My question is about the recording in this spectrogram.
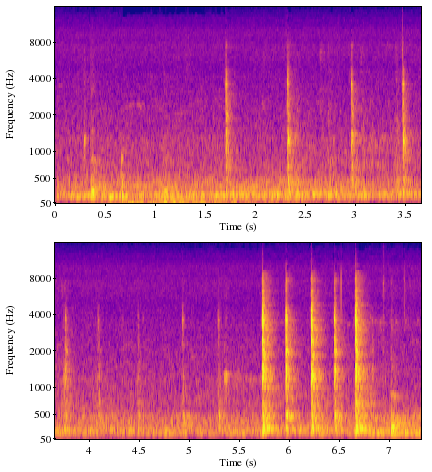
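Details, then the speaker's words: EB three-cylinder engine with high oil consumption: uneven ticking knocks at about two per second, also heard on low-rpm acceleration. The block is finished. "Donc pour ceux qui se plaignent de forte consommation d'huile et puis ce bruit on le retrouve aussi à l'accélération à bas régime."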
